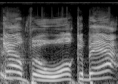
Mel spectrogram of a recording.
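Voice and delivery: hammed-up Aussie voice; Australian accent. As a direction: toss out Aussie slang in accent. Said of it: "That's Australian".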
